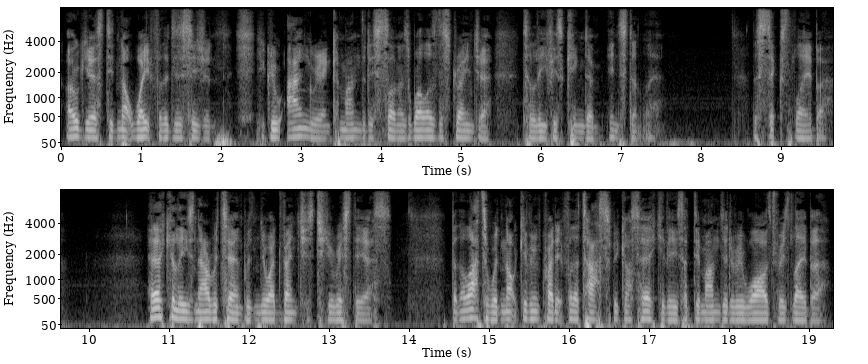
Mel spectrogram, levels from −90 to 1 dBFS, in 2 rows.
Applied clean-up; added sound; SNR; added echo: none; none; none; none.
